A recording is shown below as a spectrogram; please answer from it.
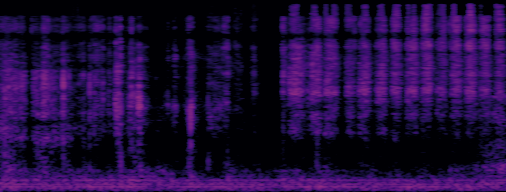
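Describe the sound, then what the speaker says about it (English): Sandpaper rubbed by hand over a craft surface, a steady close scratchy rasp with repeated strokes and no talking. "It just helps if you use the right side of the sandpaper"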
